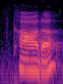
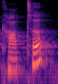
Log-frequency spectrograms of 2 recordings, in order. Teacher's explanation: we're going to flap that T, kada, not kata, but nice light flap.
